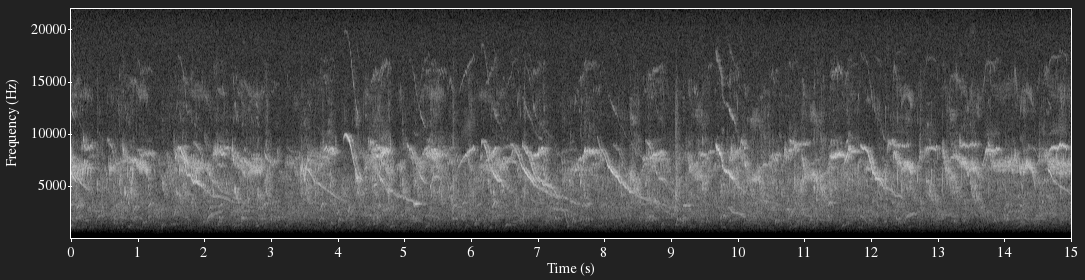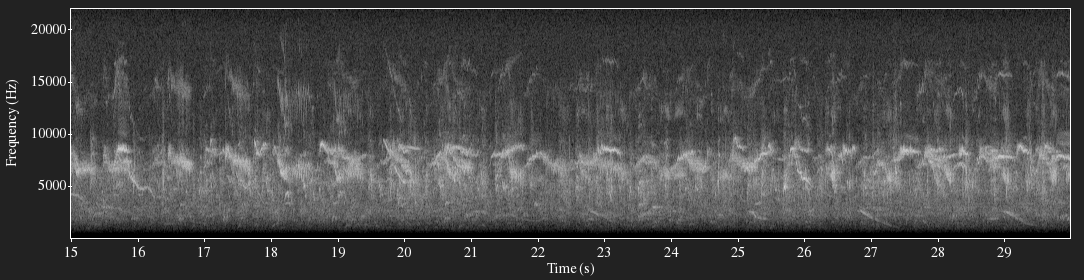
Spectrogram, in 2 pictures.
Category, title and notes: Sound effects > Animals
An recording of common starling. Edited in RX11.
